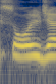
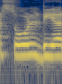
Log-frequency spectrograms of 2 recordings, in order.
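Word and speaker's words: soldier: जैसे कि सोल जर में पढ़ रहे हैं। सोल और ज डी आई दे रखा है। इसको ज पढ़ा जा रहा है। इ आर को अर। तो यहां पर सोल डियर नहीं पढ़ते हैं। सोल्जर तो यहां पर याद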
